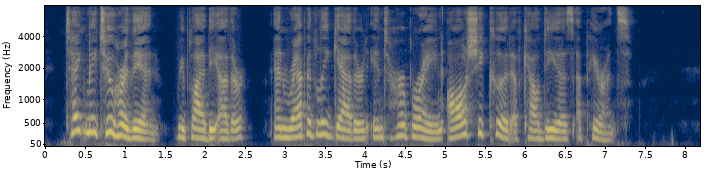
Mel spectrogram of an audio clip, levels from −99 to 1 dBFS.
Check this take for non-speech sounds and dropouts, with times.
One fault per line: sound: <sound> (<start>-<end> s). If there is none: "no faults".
no faults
